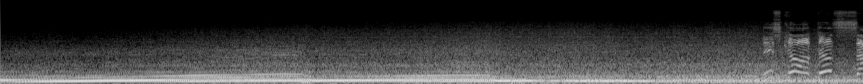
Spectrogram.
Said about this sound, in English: It's got a Miltech aftermarket OPF back exhaust on it, which just gives it a bit more bark and a bit more rumble.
